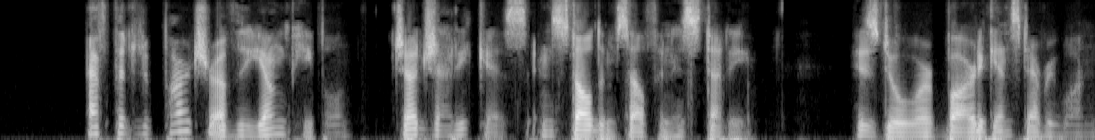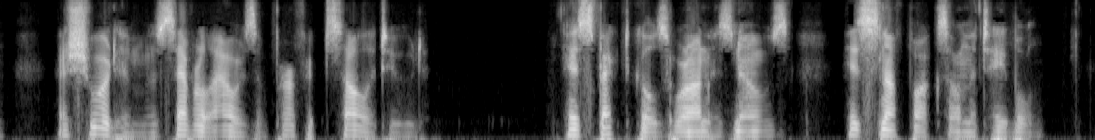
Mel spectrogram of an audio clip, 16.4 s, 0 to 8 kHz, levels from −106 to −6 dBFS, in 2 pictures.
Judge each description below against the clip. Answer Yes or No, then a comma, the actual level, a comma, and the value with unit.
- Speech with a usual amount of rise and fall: Yes, average, 3.3 semitones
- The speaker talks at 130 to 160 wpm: Yes, average, 145 wpm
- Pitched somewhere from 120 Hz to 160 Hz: No, low, 100 Hz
